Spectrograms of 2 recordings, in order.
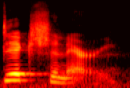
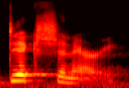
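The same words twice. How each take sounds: First: The stress is on the first syllable. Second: The same.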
